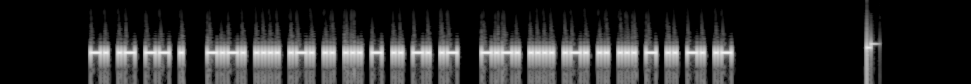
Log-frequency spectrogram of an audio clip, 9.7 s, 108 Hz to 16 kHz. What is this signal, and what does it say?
Morse code, heard as a keyed tone, about 36 wpm, 700 Hz. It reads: NAME CHRISTINA CHRISTINA
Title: K1USN SST QSO Practice 35wpm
